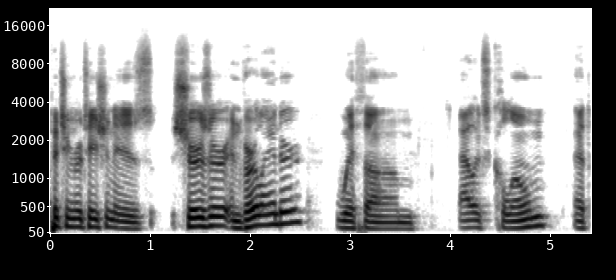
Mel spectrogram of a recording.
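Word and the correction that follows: Colomé: the closer, is it Colom? – Colome. – It is Colome. It's a little accent on the E.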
